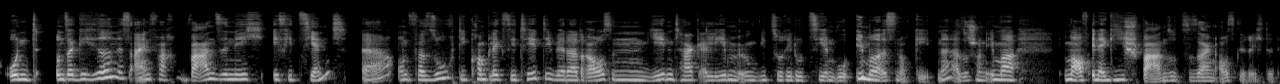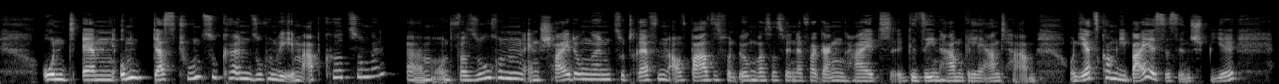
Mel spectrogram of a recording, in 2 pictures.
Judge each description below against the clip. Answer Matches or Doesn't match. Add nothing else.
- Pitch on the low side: Doesn't match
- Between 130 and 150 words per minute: Doesn't match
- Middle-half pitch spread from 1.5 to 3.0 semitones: Doesn't match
